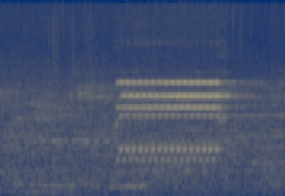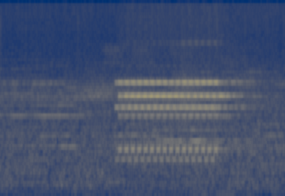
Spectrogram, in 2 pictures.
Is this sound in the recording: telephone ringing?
yes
